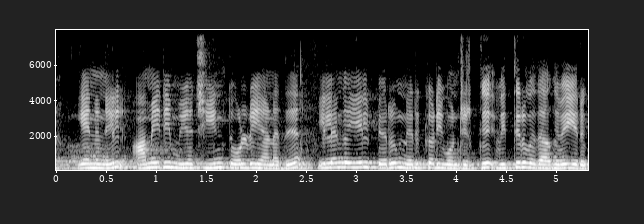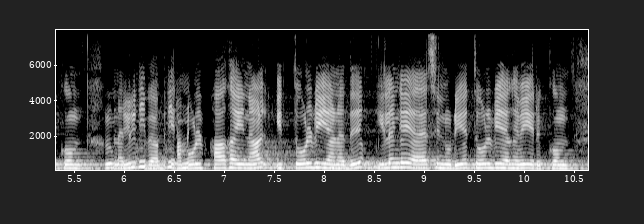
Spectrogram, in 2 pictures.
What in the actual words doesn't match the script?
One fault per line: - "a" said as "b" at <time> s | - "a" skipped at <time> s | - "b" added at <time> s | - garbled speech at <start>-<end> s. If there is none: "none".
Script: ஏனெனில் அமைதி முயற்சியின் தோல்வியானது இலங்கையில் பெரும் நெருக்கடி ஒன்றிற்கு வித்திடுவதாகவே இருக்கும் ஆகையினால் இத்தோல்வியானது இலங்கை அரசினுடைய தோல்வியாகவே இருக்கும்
- garbled speech at 5.8-6.8 s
